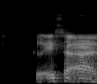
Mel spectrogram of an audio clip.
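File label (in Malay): "keesaan", Malay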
